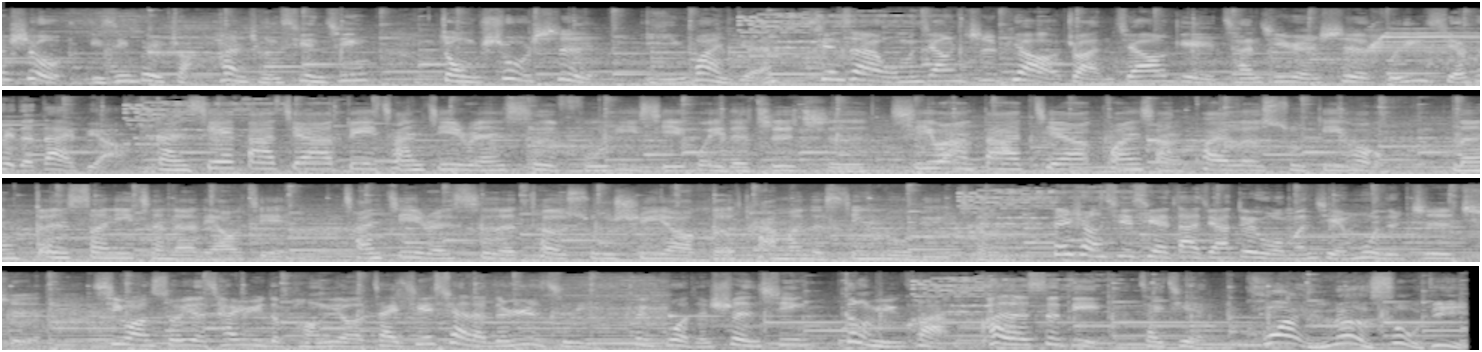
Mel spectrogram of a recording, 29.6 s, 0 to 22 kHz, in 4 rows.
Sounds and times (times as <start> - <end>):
Music: 0.0 - 29.5.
